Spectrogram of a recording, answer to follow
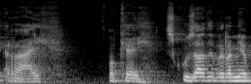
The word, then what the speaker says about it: Reich: name is lilly reich pop rake in german it would be lily rai ok sorry for my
